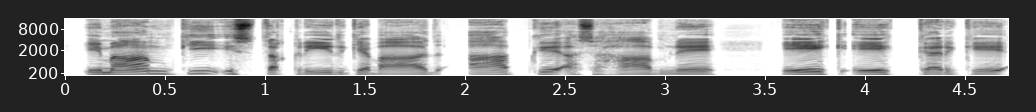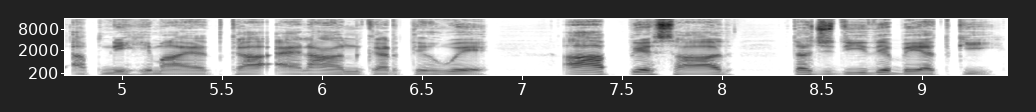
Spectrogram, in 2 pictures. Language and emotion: Urdu, neutral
